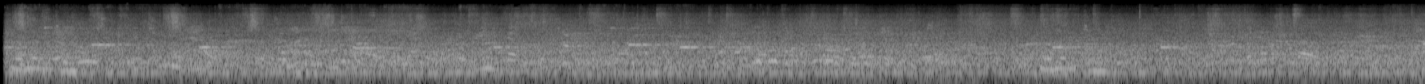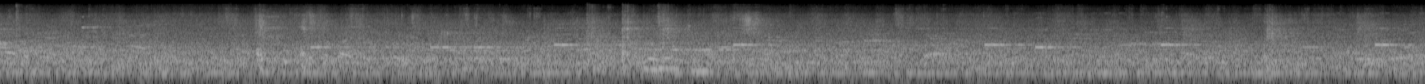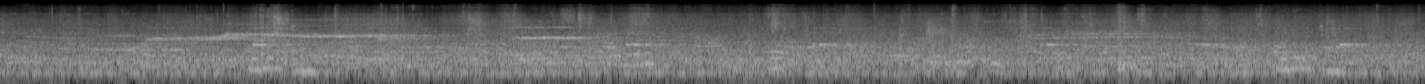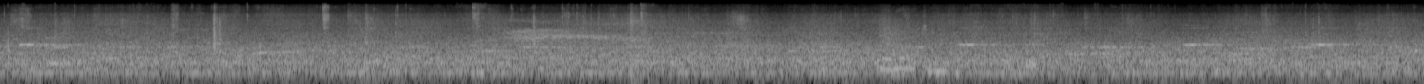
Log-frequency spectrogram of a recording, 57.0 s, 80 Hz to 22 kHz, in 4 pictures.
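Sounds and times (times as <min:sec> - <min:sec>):
supermarket ambience: 0:00.0 - 0:56.9.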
